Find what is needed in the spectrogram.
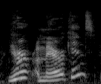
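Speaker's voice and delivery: high, fast and eager; an excited driver who has never met Americans; suddenly excited. Retold or imitated. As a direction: burst into delighted questions. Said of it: "his attitude changed instantly".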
